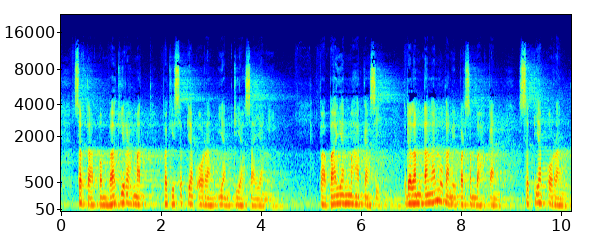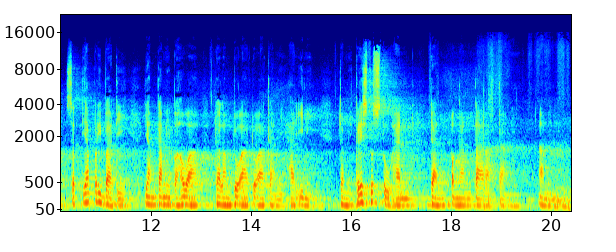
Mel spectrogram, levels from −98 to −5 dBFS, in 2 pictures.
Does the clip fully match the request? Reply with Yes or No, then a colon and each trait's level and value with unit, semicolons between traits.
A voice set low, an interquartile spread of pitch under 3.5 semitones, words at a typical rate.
Yes: low, 105 Hz; average, 3.0 semitones; average, 110 wpm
